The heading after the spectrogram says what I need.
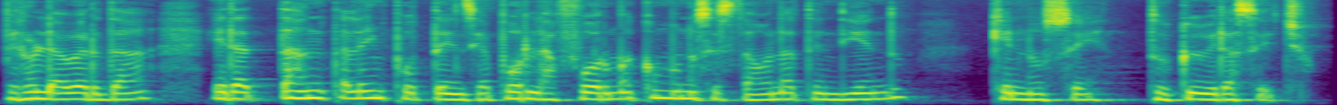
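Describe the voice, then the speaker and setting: A woman's voice: fairly low pitch, steady tone, fairly quick, a little mellow, husky. Earnest woman telling a story. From Colombia. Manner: earnest, confiding, addresses the listener directly. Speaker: mother telling a family story. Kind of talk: personal storytelling to listeners.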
